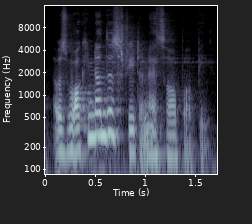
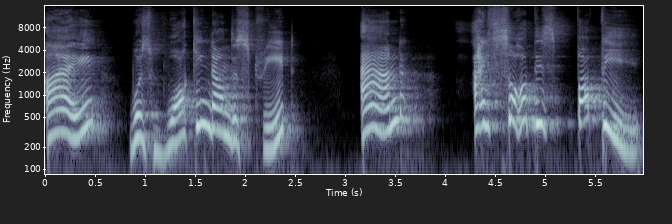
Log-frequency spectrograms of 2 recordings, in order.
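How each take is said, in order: First: It is said plainly, without expression. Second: It is said lively, with animated expression.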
